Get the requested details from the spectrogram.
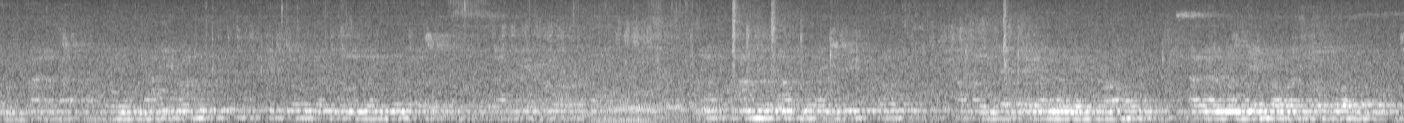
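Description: An elderly man reads aloud steadily through a microphone in a large echoing hall.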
